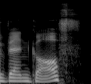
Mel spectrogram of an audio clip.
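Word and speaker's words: Van Gogh: yeah if you look at this painting by Van go um by the way I'm American so of course I've pronounced it van go but I've also heard that like I guess British people say van goof but the actual like Dutch way to say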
